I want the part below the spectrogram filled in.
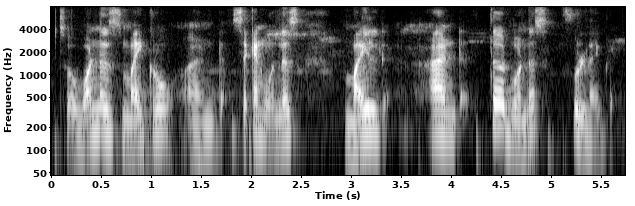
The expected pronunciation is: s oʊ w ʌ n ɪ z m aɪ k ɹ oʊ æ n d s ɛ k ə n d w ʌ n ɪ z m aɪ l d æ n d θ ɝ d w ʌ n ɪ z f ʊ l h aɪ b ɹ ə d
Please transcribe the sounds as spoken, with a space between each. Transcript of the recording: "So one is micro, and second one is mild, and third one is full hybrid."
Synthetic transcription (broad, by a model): s oʊ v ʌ n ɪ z m aɪ k ɹ oʊ æ n d s ɛ k ə n d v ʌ n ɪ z m aɪ l d æ n d t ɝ d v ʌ n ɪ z f ʊ l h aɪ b ɹ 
